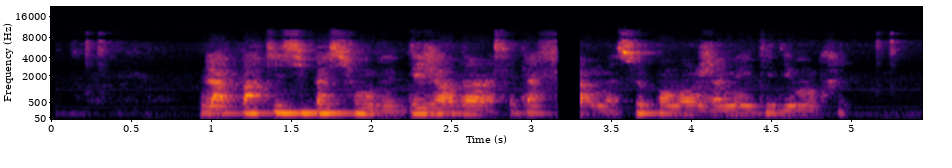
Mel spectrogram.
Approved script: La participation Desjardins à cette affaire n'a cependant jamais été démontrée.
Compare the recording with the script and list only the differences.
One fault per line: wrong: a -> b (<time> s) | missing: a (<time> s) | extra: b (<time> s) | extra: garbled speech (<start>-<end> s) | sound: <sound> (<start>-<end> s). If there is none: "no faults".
extra: de (2.0 s)
sound: dropout (3.2-3.3 s)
